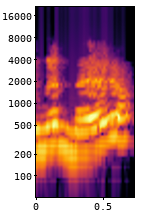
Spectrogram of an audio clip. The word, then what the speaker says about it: NMEA: rede do barco é uma rede nemeia em geral nemia 2000 nemeia 2K como se fala e e através desse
